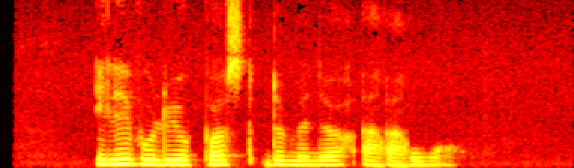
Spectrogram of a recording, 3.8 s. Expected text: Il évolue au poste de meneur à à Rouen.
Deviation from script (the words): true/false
false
